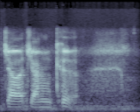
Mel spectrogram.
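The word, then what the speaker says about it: Zhangke: And then ZH is pronounced like a J. So it's janker.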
